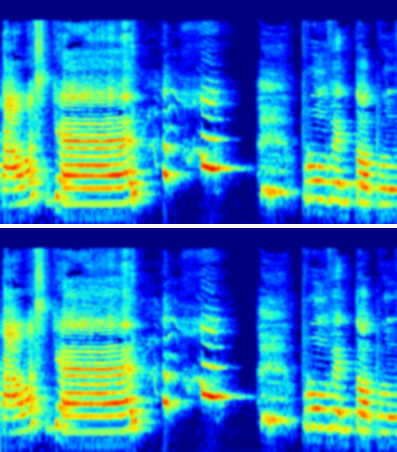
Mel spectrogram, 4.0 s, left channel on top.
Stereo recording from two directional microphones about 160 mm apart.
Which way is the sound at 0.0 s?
10° left (ahead or behind).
